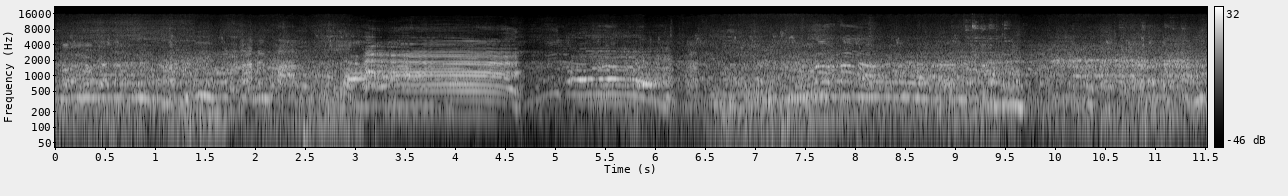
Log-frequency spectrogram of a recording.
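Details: Peranakan Ongole cattle at the Wagenan livestock market in Pati: a long, loud, harmonic moo bending down in pitch around the middle, over steady crowd chatter and market noise.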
